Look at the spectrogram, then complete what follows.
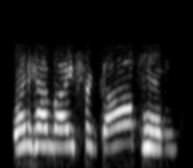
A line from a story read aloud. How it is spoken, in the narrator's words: she sighed with ecstatic relief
